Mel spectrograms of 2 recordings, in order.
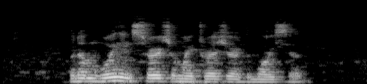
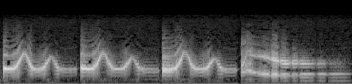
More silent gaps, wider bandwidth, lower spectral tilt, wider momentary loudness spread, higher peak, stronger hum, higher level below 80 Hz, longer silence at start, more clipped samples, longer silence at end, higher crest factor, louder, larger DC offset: neither; second, 7.8 kHz vs 11 kHz; first, -6 dB/octave vs -3.5 dB/octave; first, 11 LU vs 7 LU; about the same, -2 dBFS vs -2 dBFS; neither; about the same, -54 dBFS vs -56 dBFS; first, 0.7 s vs 0 s; neither; first, 0.6 s vs 0 s; about the same, 16 dB vs 16 dB; about the same, -17 LUFS vs -17 LUFS; second, under 0.1% vs 0.7%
